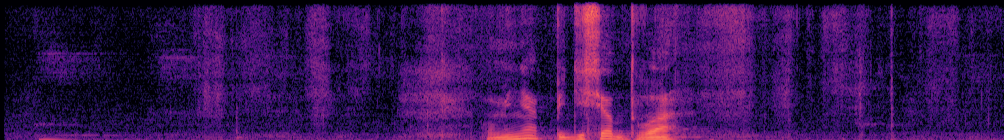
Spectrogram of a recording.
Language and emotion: Russian, neutral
